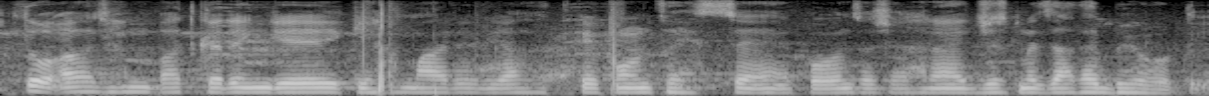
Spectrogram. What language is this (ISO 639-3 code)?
urd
